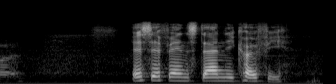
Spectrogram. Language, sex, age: English, male, 19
